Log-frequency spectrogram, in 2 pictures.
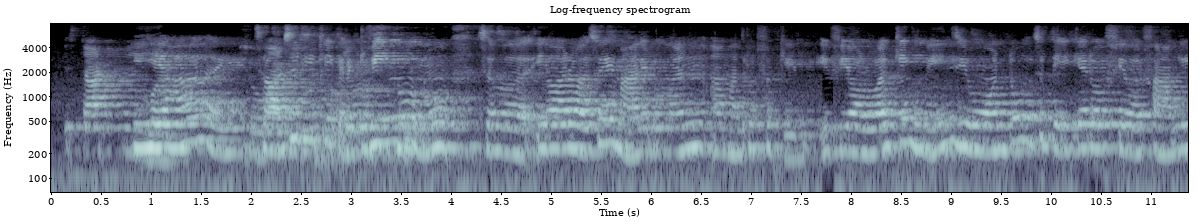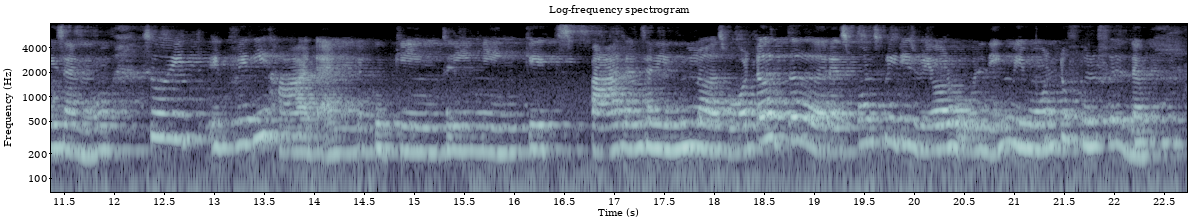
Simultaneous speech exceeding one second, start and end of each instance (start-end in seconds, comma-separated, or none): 2.0-3.7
